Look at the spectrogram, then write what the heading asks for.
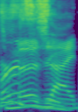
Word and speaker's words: Merseyside: It's pronounced Merseyside. Mersey. Did I get it? As in ferry across the Mersey.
